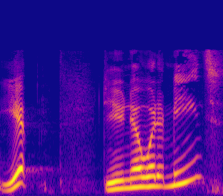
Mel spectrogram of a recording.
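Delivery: put-on light Southern accent. Retelling a phone call, speaking as Bob answering the speaker, in a Bob Jones Southern accent. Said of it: "I'm giving you a little Bob Jones accent".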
